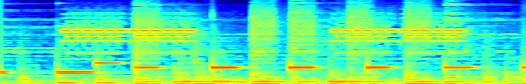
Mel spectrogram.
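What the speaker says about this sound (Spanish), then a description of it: "Un día suena el teléfono." A telephone rings in a Spanish organ-donation setting with a melodic ringtone: repeated bright electronic tones in a steady pattern, loud and close, with no talking.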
